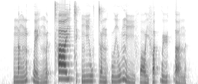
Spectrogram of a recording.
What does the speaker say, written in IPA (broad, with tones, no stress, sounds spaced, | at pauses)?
n̪ ɐ˨˧ ŋ n̪ ʊ˥ k̚ w e˨˩ j ŋ ɵ˨˥ t̚ t̪ʰ aː˥ j t͡s ɪ˧ k̚ ŋ iː˧ w t̪ ɵ˨ n kʷ iː˨˥ w n̪ iː˨˩ f ɔː˨˩ j f ɐ˨˥ k̚ w yː˨˥ k̚ ɐ˨ n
